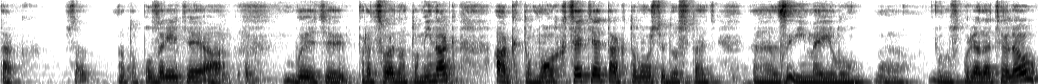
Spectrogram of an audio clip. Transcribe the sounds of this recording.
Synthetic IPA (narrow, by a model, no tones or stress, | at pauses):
t̪ak | sa | nat̪ɔpɔzɾɪɛcɛa | buɟɛcɛpɾat͡sɔʋaɟnat̪ɔminakakt̪ɔmɔxt͡sɛcɛt̪akt̪ɔmʊɔʒɛcɛd̪ɔst̪acziːmɛjlu | uspɔɾɪad̪acɛʎɔʊ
